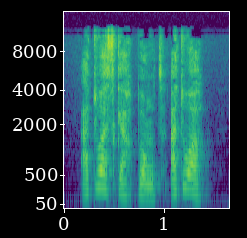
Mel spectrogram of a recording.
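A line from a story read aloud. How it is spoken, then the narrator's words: Shouted. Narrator (French): cria-t-il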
